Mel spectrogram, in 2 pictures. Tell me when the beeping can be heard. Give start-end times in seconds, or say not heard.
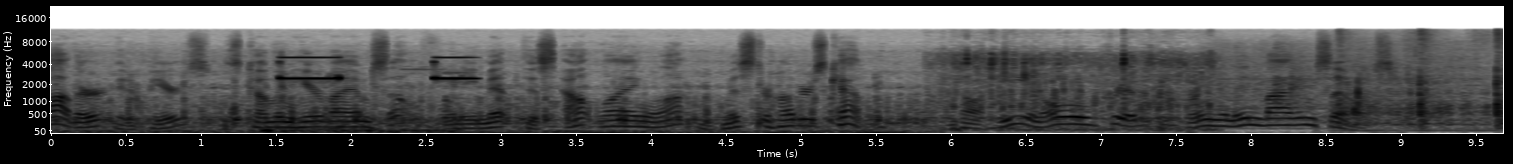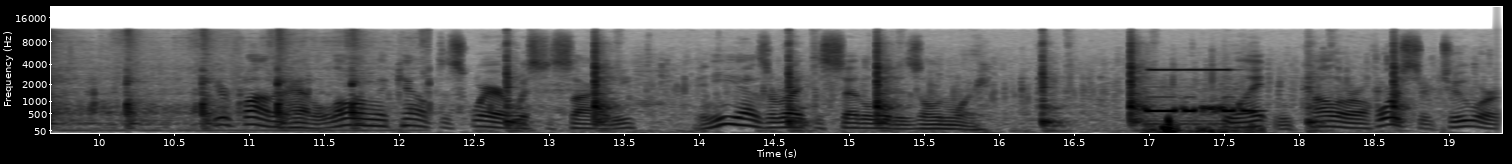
1.4-2.9, 17.0-17.8.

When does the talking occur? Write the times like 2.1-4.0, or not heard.
0.0-9.0, 10.8-16.1, 17.5-19.3.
